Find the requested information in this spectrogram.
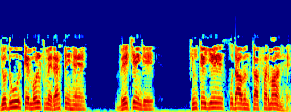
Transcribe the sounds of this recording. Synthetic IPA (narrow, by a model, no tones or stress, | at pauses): d͡ʒoːd̪uːɾkemʊlkmẽɾɛɦt̪eɦɛ̃ | beːt͡ʃẽːŋɡe | kjõːkejeːxʊd̪aːʋə̃nd̪̚kafɐɾmaːnɦɛ̰ː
